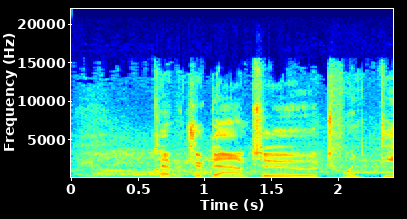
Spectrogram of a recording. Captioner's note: pa announcement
